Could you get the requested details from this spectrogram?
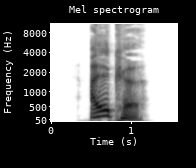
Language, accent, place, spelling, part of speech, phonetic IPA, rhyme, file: German, Germany, Berlin, Alke, noun, [ˈalkə], -alkə, De-Alke.ogg
- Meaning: nominative/accusative/genitive plural of Alk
